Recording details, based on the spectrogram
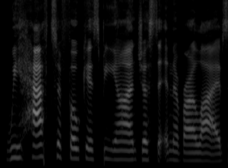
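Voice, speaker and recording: A woman with an American accent and a normal speaking voice, medium in pitch, fairly even in intonation and moderate in pace, dry and close with no echo on a very clean recording with a silent background. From New York City, Queens. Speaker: public speaking coach and business strategist. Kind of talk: podcast interview.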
